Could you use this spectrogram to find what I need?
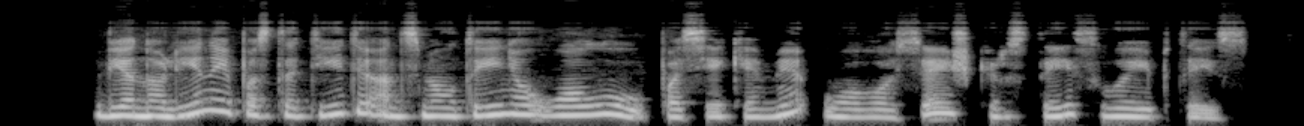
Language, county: Lithuanian, Vilnius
